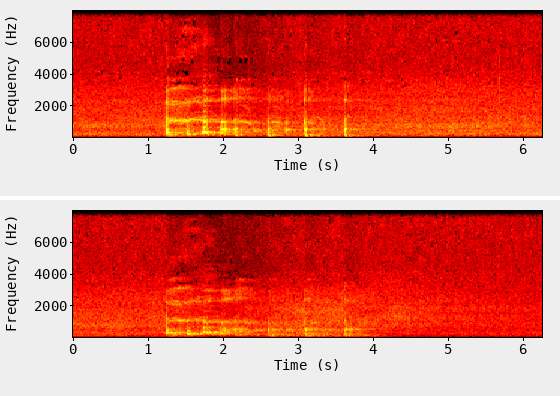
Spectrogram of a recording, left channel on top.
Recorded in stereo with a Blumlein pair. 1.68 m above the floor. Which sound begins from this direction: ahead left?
A cough, at 1.2 s.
